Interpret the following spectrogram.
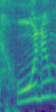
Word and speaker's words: Julio: Então, Julio, com essa pronúncia, que para nós aqui seria Júlio, mas é Julio mesmo, tá certo?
